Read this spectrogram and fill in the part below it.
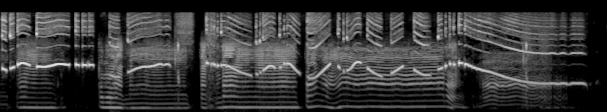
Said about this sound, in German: Was ist denn das? Da sitzt ja der Vogel und singt. Ganz schön laut.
